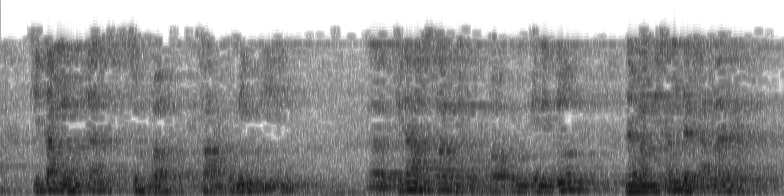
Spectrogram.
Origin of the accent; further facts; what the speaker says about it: Cimahi, West Java, Indonesia; Saya dari Cimahi.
